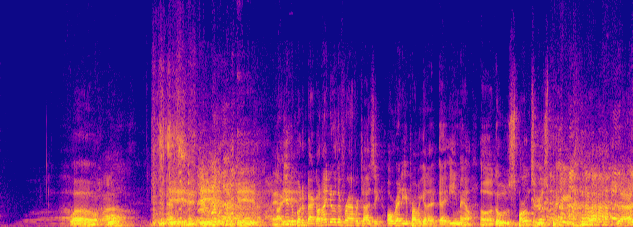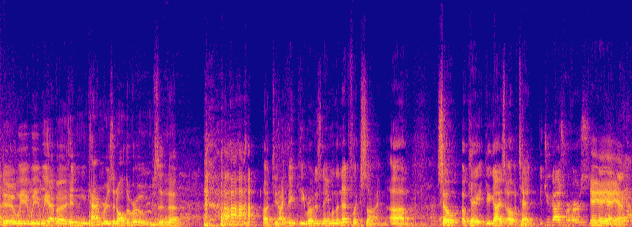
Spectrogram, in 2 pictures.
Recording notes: LIVE from Just For Laughs Montreal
